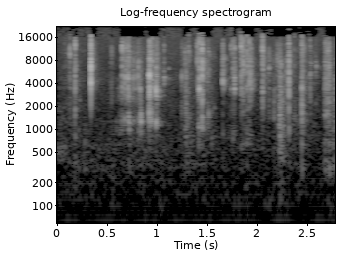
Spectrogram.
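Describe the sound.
Quiet, moist chewing of someone eating a sweet, in-season strawberry. Many small bites and smacks come in an irregular rhythm, faint throughout, with no talk.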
